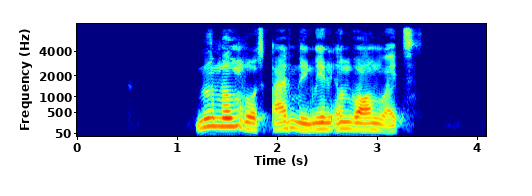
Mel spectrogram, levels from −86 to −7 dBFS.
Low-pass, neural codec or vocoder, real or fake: 7.2 kHz; codec, 16 kHz, 1 kbps, FreqCodec, larger model; fake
